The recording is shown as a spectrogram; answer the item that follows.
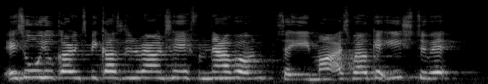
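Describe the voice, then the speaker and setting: A woman voicing a huge, very old, gentle male giant from a storybook, with mangled grammar and invented words. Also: high voice, level tone, normal speed, pitched above the performer's own voice. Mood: disgusted, insistent. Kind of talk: storybook character voice.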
